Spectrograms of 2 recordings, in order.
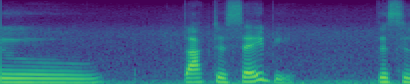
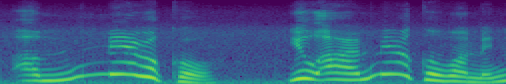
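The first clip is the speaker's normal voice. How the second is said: awed doctor; 6 semitones higher than usual. Retold or imitated. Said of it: "he goes".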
